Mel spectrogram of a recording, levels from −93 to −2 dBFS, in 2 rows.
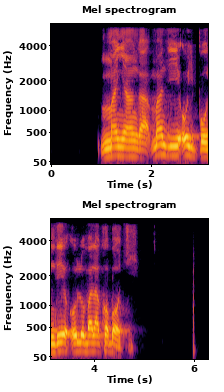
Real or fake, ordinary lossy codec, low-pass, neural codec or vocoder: real; AAC, 32 kbps; 5.4 kHz; none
